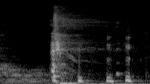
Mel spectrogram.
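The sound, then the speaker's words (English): A dog growls: a low rumble gives way to a sudden gruff huff, then three short throaty grunts in quick succession, with no talking. “Are you disagreeing? Do you not like that?”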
